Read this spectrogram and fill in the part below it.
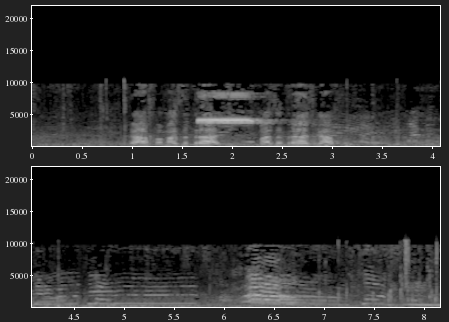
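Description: Young players shout to one another outdoors.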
